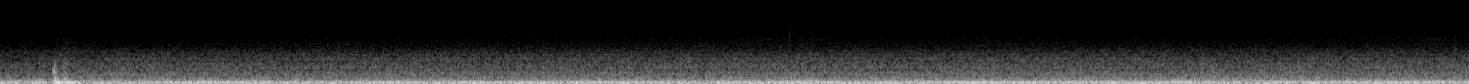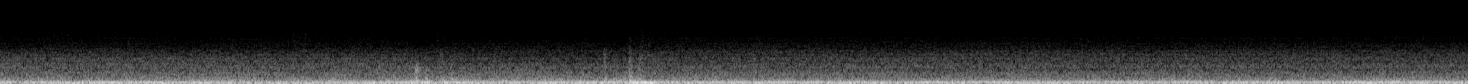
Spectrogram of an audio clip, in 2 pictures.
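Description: Tyre and road noise of a car driving over a highway bridge, heard inside the cabin: a steady low rumble, with a brief thump about half a second in and another about 21 seconds in.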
